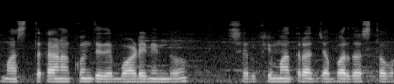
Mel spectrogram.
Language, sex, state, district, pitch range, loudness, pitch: Kannada, male, Karnataka, Raichur, 130-135 Hz, -17 LUFS, 135 Hz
